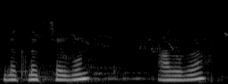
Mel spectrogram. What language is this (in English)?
Santali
